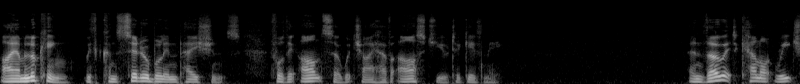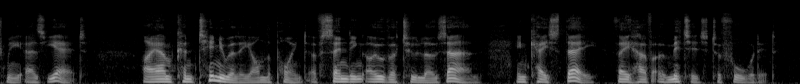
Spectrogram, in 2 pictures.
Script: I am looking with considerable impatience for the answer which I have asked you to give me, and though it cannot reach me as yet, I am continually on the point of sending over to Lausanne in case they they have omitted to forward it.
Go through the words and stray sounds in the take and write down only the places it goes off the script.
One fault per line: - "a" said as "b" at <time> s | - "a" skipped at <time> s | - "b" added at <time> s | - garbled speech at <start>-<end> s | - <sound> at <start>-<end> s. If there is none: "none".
none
